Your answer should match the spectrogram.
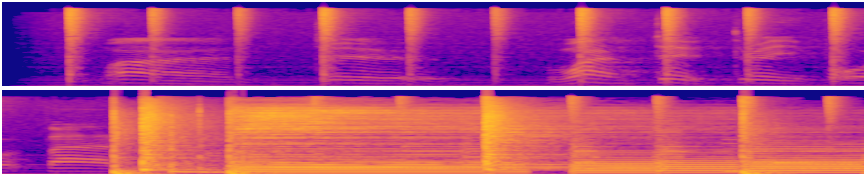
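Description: A blues tune opens quietly, with steady ticks about twice a second under short falling notes. Just before five seconds in, the full band comes in loudly on drum kit and guitar.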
